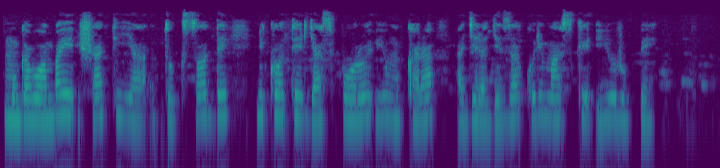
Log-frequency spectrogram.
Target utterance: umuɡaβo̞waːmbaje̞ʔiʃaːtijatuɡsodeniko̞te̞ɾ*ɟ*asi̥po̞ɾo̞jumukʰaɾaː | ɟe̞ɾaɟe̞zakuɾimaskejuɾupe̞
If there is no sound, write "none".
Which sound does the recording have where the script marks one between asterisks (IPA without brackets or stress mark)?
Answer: ɟ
